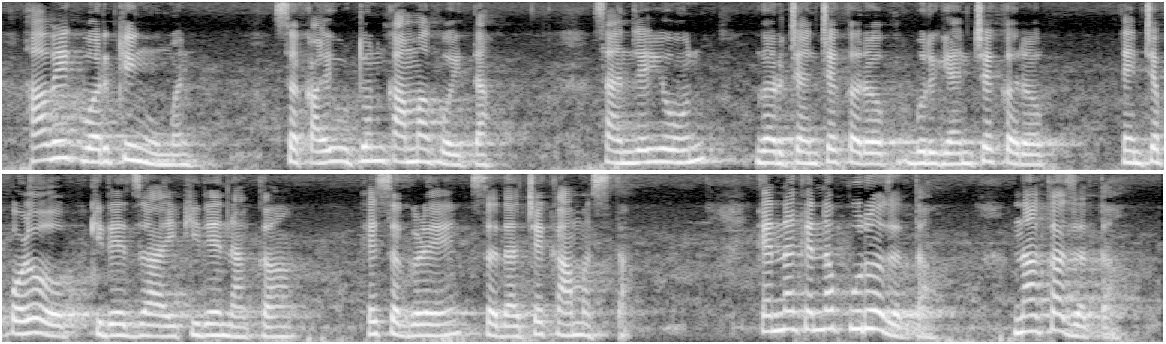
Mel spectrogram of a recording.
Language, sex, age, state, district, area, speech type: Goan Konkani, female, 30-45, Goa, Ponda, rural, spontaneous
